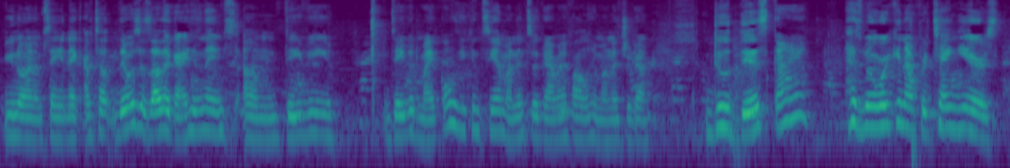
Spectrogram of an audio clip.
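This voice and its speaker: Chatty, slangy woman with a lowish voice. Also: brisk, darkish tone, rough recording. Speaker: fitness instructor and realtor. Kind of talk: casual chat vlog.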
